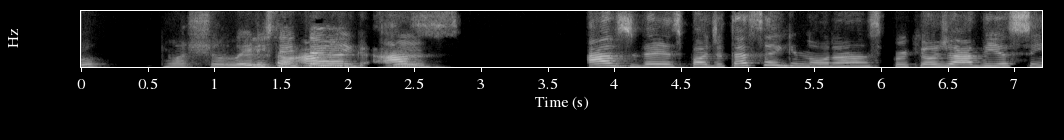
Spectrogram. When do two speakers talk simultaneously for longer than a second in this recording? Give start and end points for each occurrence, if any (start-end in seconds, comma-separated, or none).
1.2-2.6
